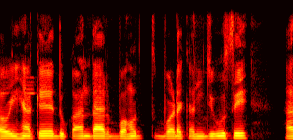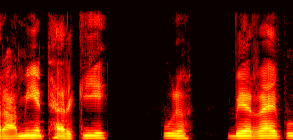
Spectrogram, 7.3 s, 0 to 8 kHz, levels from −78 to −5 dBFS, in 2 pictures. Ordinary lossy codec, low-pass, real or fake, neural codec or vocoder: none; 7.2 kHz; real; none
